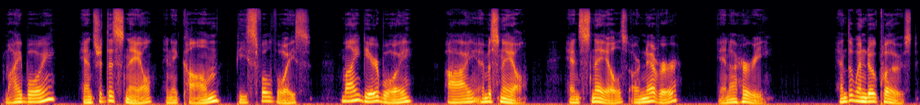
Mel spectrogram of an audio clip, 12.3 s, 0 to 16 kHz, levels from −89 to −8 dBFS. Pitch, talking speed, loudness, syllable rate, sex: 115 Hz, 135 wpm, -18 LUFS, 4.3 syllables/s, male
